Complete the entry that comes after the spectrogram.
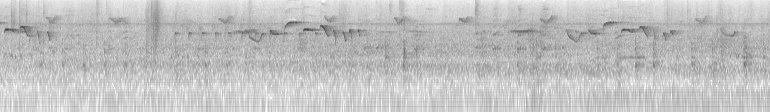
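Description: Bird song: a short phrase of quick chirping whistles that swoop up and down, repeated every few seconds, over a steady background hiss.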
